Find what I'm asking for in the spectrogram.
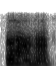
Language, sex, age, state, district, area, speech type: Sindhi, female, 60+, Delhi, South Delhi, urban, conversation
